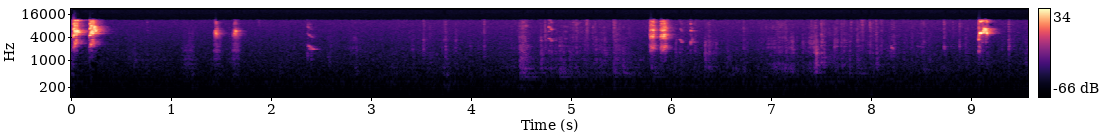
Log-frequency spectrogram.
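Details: A pair of pet rosy-faced lovebirds, sitting huddled at the entrance, give shrill clipped chirps every few seconds over soft scratching and rustling.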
